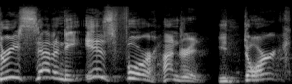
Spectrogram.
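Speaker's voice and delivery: spooky possessed snarl, high-pitched scary demon voice. Retelling what she said in an argument, imitating her scary voice. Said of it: "And she talked like this. It was so scary".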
